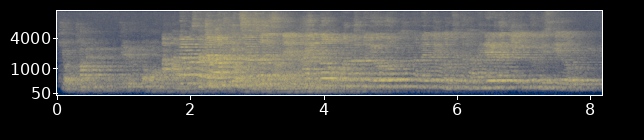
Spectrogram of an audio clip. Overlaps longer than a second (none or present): present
